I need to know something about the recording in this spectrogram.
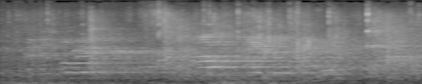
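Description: Badminton rally in a large hall: rackets strike the shuttlecock with a few sharp cracks, and court shoes squeak in short, high pitched bursts on the court mat as the players move.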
